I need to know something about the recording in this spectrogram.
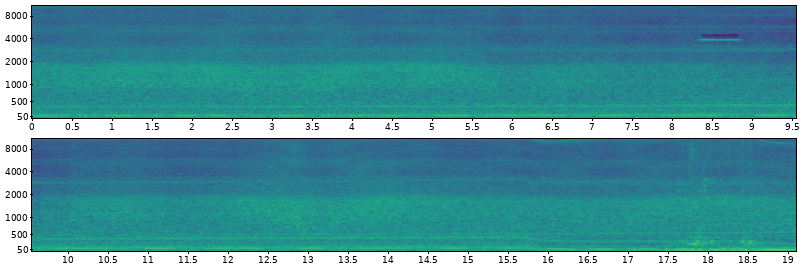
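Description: A bus engine hums steadily as the bus drives along, dropping in pitch near the end.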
